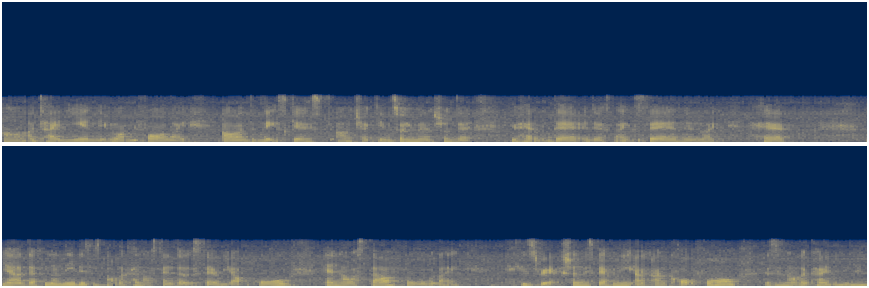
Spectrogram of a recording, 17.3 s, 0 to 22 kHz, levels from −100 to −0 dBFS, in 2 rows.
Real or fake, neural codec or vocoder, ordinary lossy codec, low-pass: fake; vocoder, 22.05 kHz, 80 mel bands, HiFi-GAN; none; 7.2 kHz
